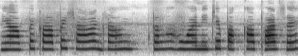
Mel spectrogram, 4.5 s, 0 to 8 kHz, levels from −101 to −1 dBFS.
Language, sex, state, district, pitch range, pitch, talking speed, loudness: Hindi, female, Uttar Pradesh, Jyotiba Phule Nagar, 375-395 Hz, 385 Hz, 160 wpm, -16 LUFS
